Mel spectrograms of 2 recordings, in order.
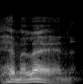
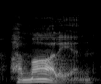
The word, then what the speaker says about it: Himalayan: brought up on this someone said to me Freddy it's not Himalayan it's halalan so I now have to get into my mind that I've been saying Royal Enfield Himalayan wrong it's actually halalan I don't exactly know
